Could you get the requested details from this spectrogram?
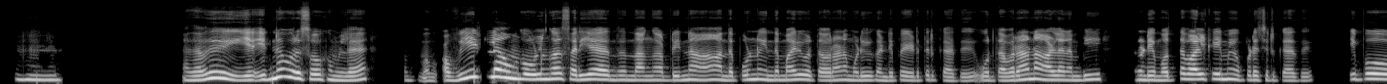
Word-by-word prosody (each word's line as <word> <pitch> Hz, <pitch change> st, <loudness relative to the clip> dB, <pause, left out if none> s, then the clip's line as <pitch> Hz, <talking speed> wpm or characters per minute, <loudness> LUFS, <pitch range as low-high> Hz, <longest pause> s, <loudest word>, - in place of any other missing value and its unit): ம், 225 Hz, -, -6 dB
ம், 215 Hz, -1 st, -2 dB
ம். 205 Hz, -, -7 dB, 1.2 s
அதாவது 200 Hz, +7 st, +2 dB, 0.4 s
எ -, -, +4 dB
என்ன 260 Hz, +7 st, +5 dB
ஒரு 290 Hz, -3 st, +6 dB
சோகம் 230 Hz, -4 st, 0 dB
இல்ல. 190 Hz, 0 st, -1 dB, 0.5 s
அ, 185 Hz, -5 st, -12 dB, 0.2 s
அவ் 190 Hz, -, -2 dB
வீட்டுல 350 Hz, +4 st, +3 dB
அவுங்க 275 Hz, -5 st, +5 dB
ஒழுங்கா 245 Hz, +2 st, +3 dB
சரியா 225 Hz, +2 st, +3 dB
இருந்தாங்க 200 Hz, -2 st, -3 dB
அப்பிடின்னா 195 Hz, +3 st, -3 dB, 0.2 s
அந்தப் 195 Hz, -1 st, -5 dB
பொண்ணு 230 Hz, +3 st, -1 dB
இந்தமாரி 210 Hz, +2 st, -1 dB
ஒரு 205 Hz, -, -7 dB
தவறான 195 Hz, +3 st, -3 dB
முடிவு 195 Hz, 0 st, -3 dB
கண்டிப்பா 180 Hz, +2 st, -7 dB
எடுத்திருக்காது. 185 Hz, -3 st, -9 dB, 0.2 s
ஒரு 190 Hz, -, -5 dB
தவறான 215 Hz, +8 st, +2 dB
ஆள 210 Hz, 0 st, +1 dB
நம்பி 200 Hz, +3 st, -3 dB, 0.4 s
தன்னுடைய 205 Hz, -1 st, -1 dB
மொத்த 195 Hz, +4 st, -5 dB
வாழ்க்கையுமே 245 Hz, 0 st, +2 dB
ஒப்படச்சிருக்காது. 190 Hz, -3 st, -7 dB, 0.5 s
இப்போ 245 Hz, +2 st, 0 dB
210 Hz, 145 wpm, -16 LUFS, 195-230 Hz, 1.2 s, ஒரு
